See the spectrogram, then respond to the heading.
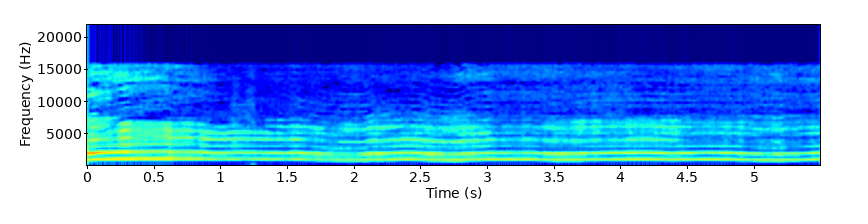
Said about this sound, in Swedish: Det låter inte som ett skrik, det låter bara som att på gatan när de så här borrar typ. Ja. Sågar någonting.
